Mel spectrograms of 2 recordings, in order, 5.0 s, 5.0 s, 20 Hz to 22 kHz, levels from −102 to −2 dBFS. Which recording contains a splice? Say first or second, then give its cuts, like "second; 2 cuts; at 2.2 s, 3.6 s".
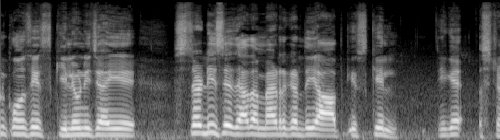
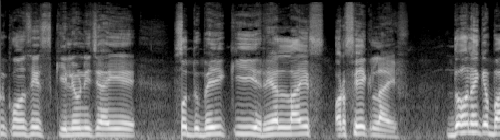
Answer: second; 1 cut; at 1.8 s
